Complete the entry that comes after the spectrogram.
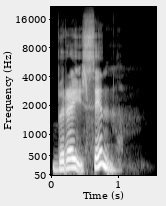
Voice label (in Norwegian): "brøysen", hemsedalsmaalet tale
